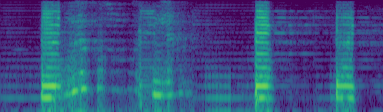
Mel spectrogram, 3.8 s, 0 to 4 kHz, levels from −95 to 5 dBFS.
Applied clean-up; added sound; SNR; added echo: neural separator model SepFormer WHAMR!.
